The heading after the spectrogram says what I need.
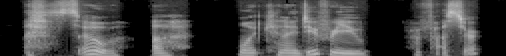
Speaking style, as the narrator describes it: Wade says, trying to ignore the way his voice cracks over the word Professor

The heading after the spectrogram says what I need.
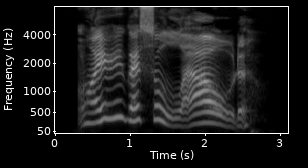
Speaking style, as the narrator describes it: Nursey groaned, waking up

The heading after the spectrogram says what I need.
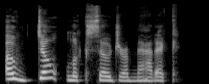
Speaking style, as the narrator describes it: Jafar snaps

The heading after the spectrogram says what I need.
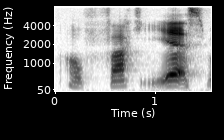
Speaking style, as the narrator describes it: Mike groans

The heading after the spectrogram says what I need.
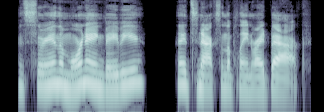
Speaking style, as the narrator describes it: Dick chuckled quietly as he replied

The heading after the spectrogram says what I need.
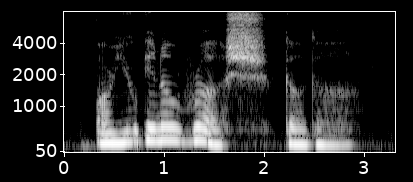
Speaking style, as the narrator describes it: Hua Cheng murmured

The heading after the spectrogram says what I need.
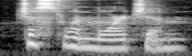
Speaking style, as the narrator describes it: she murmurs, her throat tight

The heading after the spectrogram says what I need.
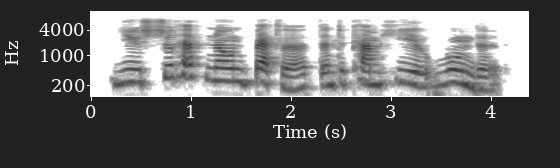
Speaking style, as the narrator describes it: he said

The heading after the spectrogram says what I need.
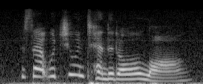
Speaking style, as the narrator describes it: I exclaimed indignantly

